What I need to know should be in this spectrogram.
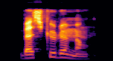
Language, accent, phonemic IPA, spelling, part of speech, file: French, France, /bas.kyl.mɑ̃/, basculement, noun, LL-Q150 (fra)-basculement.wav
- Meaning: 1. the act or result of toppling or falling 2. transfer, transition 3. failover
